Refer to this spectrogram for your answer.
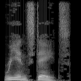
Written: reinstates

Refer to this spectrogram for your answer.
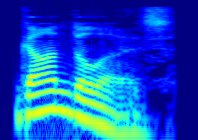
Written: gondolas

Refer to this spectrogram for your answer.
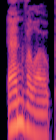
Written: envelope

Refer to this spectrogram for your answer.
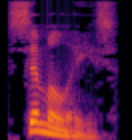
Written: similes

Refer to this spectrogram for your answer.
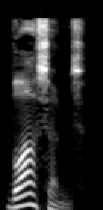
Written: blossoms

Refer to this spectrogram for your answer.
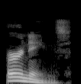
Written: earnings

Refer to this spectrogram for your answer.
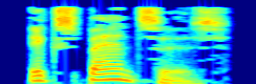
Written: expanses

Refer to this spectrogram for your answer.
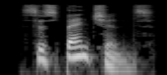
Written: suspensions

